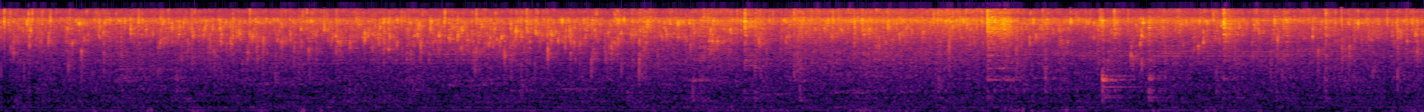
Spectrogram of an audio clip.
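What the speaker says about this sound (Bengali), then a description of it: "রসুন আর পেঁয়াজ একটু ভালো করে একটু লাল লাল করে নিব।" Garlic and onion fry until reddish-brown for a mixed vegetable dish, a faint, even hiss with a few scattered light clicks.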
